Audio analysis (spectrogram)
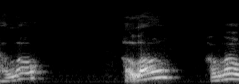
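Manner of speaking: rising, puzzled hellos into a silent phone; calling hello. Retold or imitated.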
